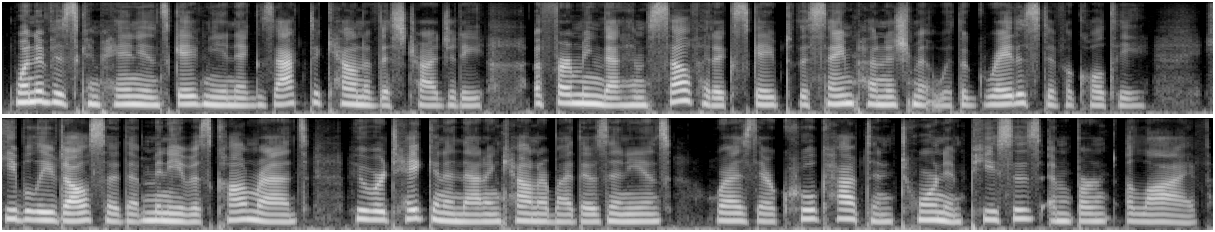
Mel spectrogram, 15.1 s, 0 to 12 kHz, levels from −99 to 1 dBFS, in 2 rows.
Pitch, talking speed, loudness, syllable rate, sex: 200 Hz, 205 wpm, -21 LUFS, 6.3 syllables/s, female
